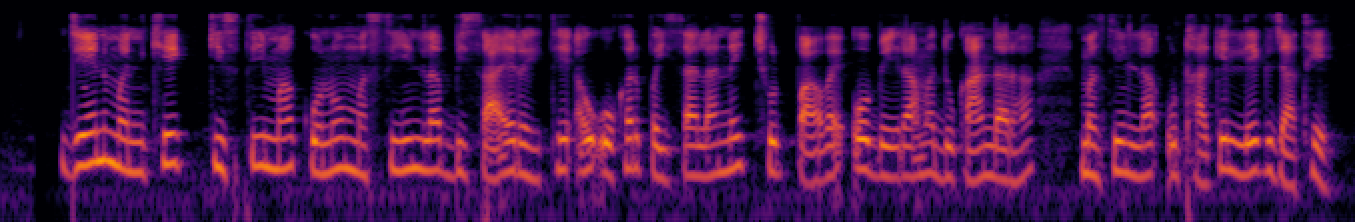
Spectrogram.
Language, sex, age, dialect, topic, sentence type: Chhattisgarhi, female, 18-24, Western/Budati/Khatahi, banking, statement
